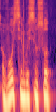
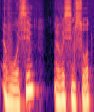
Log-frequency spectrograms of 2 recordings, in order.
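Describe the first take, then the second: First: The number is said at normal speed. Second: The number is said more slowly.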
